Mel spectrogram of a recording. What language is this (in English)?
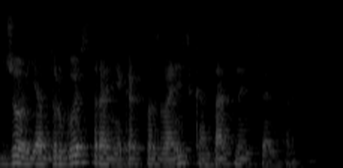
Russian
